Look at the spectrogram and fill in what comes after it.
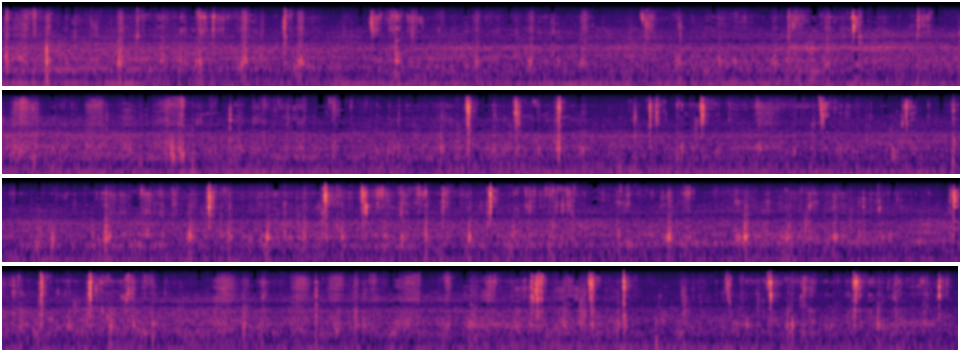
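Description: Close-up eating: a person chewing and biting into stir-fried chicken feet, spicy tofu and vegetables, with many short, sharp, irregular crunchy clicks and smacks of the mouth.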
